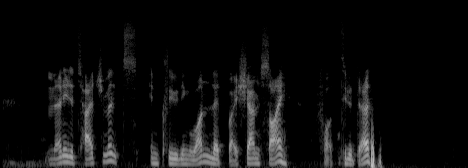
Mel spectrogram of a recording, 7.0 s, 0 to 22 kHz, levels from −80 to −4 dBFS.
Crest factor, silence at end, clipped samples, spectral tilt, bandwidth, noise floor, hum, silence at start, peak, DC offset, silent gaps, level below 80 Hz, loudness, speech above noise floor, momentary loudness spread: 30 dB; 1.3 s; under 0.1%; -7 dB/octave; 16 kHz; -78 dBFS; none; 0.15 s; -8 dBFS; under 0.1%; none; -52 dBFS; -37 LUFS; 42 dB; 17 LU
